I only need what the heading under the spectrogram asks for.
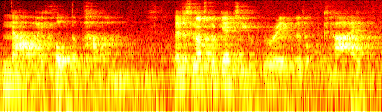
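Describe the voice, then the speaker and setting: An actor playing an ancient, menacing devil bound to a bridge, making pompous, theatrical declarations in an audio drama through heavy reverb. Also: male voice, fairly low pitch, a little slow, pushed and bright. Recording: distant, cavernous echo, noisy ambience.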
